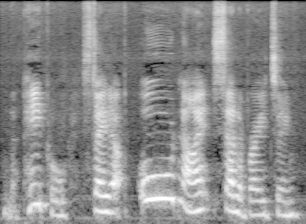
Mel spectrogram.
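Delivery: usual speaking voice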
